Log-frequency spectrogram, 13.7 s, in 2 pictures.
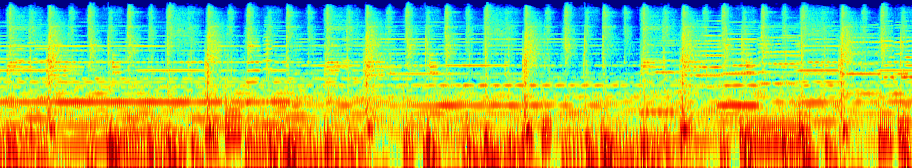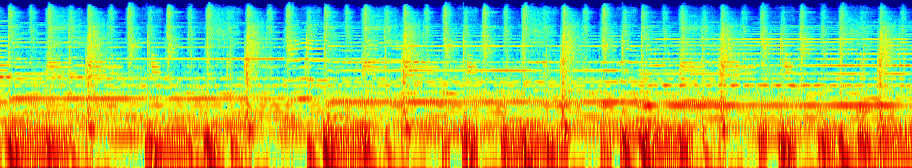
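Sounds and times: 
noise mix: 0.0s - 13.6s.

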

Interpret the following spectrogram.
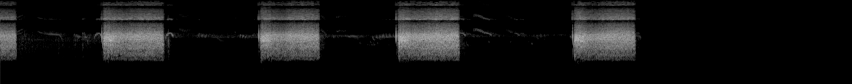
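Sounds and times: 
blue tit Cyanistes caeruleus: 0.0s - 6.4s.

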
